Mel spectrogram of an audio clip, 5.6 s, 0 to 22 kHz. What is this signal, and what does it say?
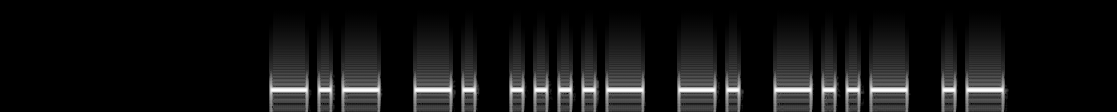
Morse code, heard as a keyed tone, about 20 wpm, 700 Hz. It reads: KN4NXA
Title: USA Call Signs Repeated 3x 20wpm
